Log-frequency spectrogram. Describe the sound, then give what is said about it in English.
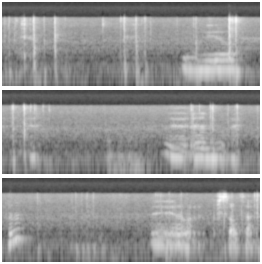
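Computer keyboard typing while entering text into an online encyclopedia article. Clusters of quick key clicks come in bursts, with a voice talking at intervals between and over them. “Oops, gotta type it right.”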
